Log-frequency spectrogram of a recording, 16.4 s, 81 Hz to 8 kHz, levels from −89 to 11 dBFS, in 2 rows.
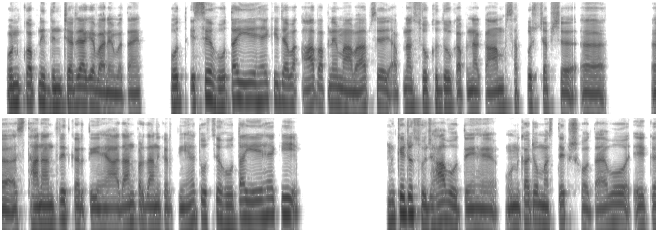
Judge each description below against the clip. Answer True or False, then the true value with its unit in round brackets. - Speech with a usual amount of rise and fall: True (3.4 semitones)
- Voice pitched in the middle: False (115 Hz)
